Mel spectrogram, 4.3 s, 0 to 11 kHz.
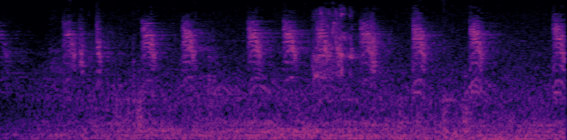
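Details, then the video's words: Wild Eurasian tree sparrows recorded in May 2017, with a few starlings mixed in. Bright, short chirps come in quick irregular bursts over a low background rumble. "この鳴き声は何の鳥？の答えは、「スズメ！ と、少しだけムクドリ」です。"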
